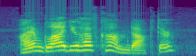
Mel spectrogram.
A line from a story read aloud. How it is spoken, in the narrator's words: exclaimed Herr Sesemann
